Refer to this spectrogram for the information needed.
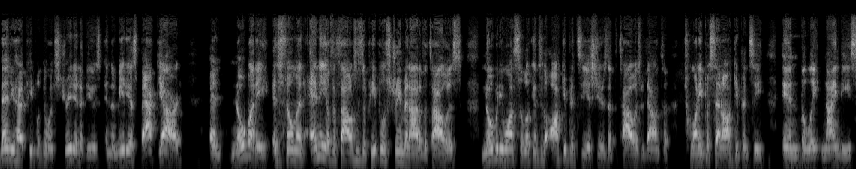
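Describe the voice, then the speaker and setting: A man speaks at a fairly high pitch in a plain, everyday voice. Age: 40s. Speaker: broadcaster. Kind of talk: casual chat.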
